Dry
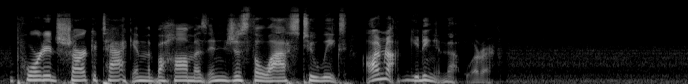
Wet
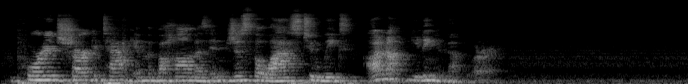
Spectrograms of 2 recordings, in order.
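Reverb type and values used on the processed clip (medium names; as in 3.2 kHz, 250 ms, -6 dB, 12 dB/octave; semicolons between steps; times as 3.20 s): simulated room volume 370 m³, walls furnished, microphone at 4.2 m; trim -11 dB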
